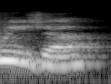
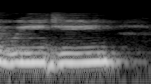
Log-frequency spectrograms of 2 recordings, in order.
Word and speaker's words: Ouija: of Ouija now you say Ouija am I mispronouncing or is there some kind of terminology there I should know about it's actually Ouija that's the that's the actual correct way of saying it people say Ouiji and once in a while I'll say that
